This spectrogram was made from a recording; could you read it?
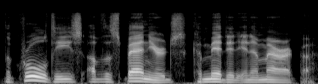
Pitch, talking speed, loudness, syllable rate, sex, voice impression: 120 Hz, 150 wpm, -17 LUFS, 5.0 syllables/s, male, masculine, adult-like, clear, refreshing, slightly friendly, slightly unique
